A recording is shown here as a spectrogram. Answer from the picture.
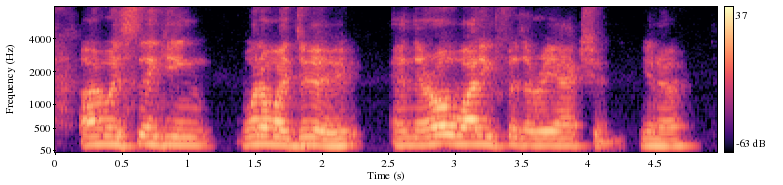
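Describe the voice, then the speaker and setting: A man with an Australian accent, fairly high in pitch, monotone and flat, at a moderate pace. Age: 60s. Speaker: pro surfer and surf reporter. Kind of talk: casual interview storytelling.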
